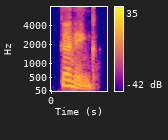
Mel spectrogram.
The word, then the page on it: cunning: Indian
